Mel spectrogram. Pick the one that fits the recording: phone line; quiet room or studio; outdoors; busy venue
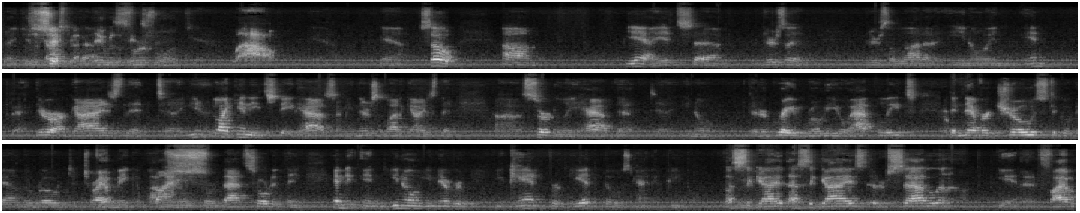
busy venue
